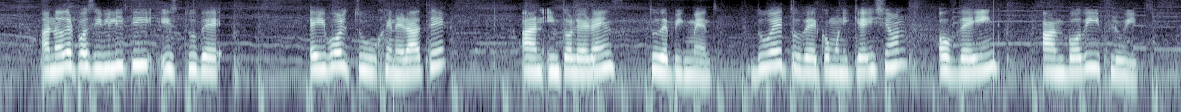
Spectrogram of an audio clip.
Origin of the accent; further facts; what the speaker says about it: Madrid, Community of Madrid, Spain; English is a second language; I'm 19 years old. I'm from Madrid.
